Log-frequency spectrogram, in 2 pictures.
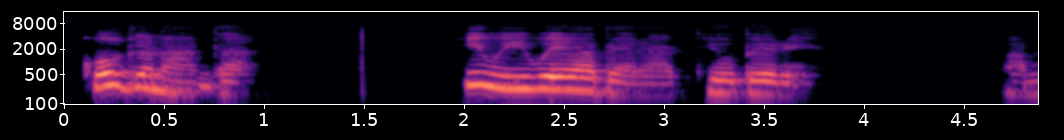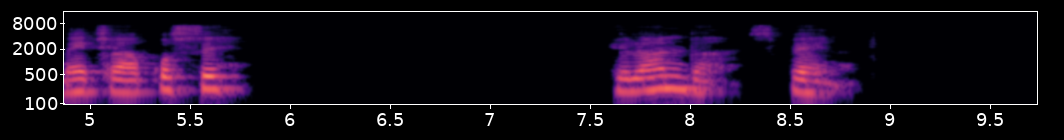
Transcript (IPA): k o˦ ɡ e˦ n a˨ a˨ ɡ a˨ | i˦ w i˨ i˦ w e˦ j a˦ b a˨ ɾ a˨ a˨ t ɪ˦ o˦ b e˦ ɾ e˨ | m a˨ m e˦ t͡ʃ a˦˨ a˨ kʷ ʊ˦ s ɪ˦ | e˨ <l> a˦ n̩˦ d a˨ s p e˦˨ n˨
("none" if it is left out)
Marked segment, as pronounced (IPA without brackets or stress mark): l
